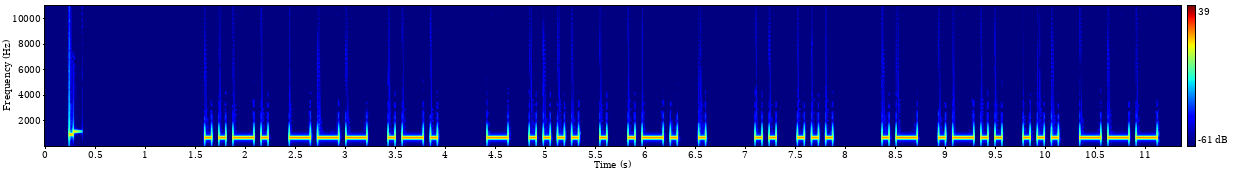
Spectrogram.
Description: Morse code, heard as a keyed tone, about 17 wpm, 700 Hz. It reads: FOR THERE IS ALSO
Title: Sentences from Top 1400 Words 17wpm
